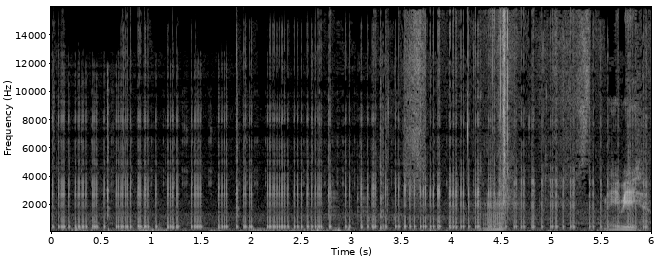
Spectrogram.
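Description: Berthold LB 1210 B Geiger-counter ratemeter clicking out its counts, dozens of random clicks a second. The count rate is very slightly elevated over copper shale that carries traces of uranium.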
